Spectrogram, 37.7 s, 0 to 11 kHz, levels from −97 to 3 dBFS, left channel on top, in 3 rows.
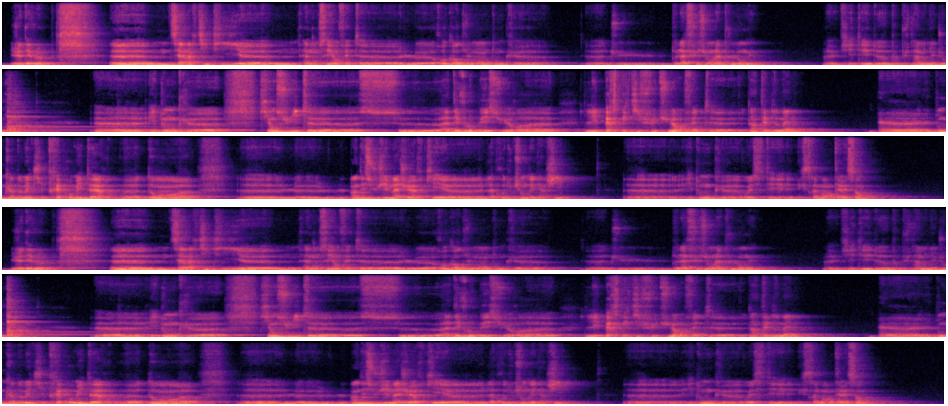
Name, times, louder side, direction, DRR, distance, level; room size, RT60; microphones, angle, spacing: voice 1, 0.1-7.3 7.8-10.1 10.9-12.8 13.8-23.3 24.1-32.8 33.4-36.8, left 1 dB, 50° left, 2 dB, 1.7 m, -27 dB
sound 1, 12.6-15.5, right 3 dB, 35° right, 3.3 m, -40 dB
19.0 x 10.5 x 2.9 m, 1.4 s
head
